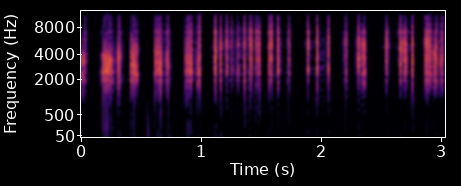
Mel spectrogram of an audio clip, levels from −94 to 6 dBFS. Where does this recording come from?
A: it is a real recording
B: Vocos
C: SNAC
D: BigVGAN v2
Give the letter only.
C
